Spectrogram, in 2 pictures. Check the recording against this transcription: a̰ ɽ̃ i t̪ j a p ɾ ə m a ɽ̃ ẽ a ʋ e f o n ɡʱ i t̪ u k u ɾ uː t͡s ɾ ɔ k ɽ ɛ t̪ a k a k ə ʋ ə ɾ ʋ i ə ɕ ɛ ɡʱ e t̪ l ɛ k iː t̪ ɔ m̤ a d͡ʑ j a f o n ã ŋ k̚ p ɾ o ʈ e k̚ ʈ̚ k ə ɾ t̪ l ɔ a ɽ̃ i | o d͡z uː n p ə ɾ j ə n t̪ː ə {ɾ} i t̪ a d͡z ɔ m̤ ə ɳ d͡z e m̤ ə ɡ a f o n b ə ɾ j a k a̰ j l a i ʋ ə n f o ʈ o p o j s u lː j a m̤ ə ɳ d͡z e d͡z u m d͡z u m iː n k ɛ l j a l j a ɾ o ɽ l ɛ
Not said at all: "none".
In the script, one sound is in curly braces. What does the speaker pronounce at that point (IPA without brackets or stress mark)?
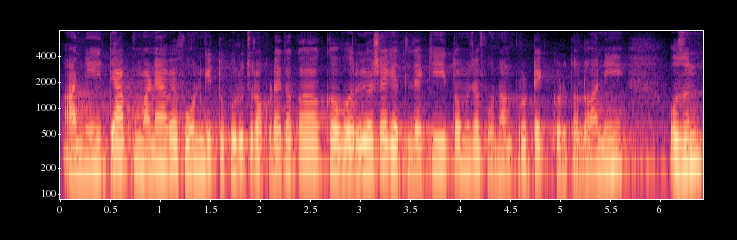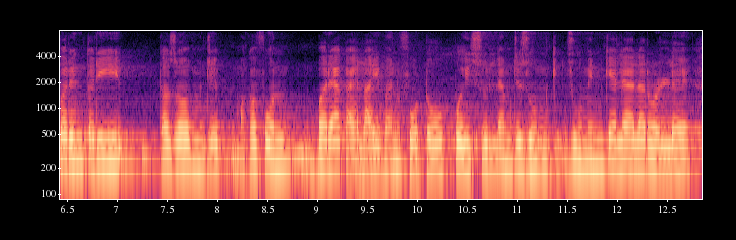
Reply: ɾ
